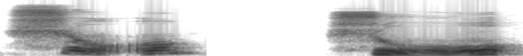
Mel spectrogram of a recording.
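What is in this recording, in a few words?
"shu3", Mandarin Chinese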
